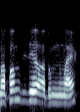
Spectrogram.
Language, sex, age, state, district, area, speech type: Manipuri, male, 30-45, Manipur, Ukhrul, rural, conversation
